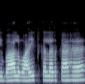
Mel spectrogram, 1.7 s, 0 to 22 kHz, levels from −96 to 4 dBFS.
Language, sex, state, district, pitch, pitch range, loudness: Hindi, female, Jharkhand, Deoghar, 200 Hz, 195-205 Hz, -17 LUFS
